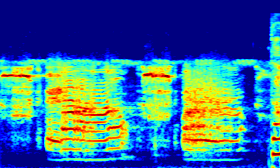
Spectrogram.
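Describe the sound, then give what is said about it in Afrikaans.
A donkey brays loudly in two long, harsh honking bursts, each set off by a shorter, thinner intake note, giving a rough see-saw hee-haw rhythm. “Die dier hou nooit op balk nie.”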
